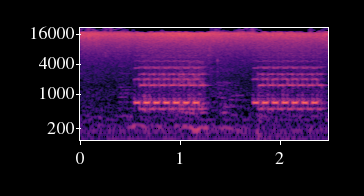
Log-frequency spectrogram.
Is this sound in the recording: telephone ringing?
yes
